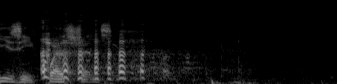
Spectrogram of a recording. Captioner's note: laughter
